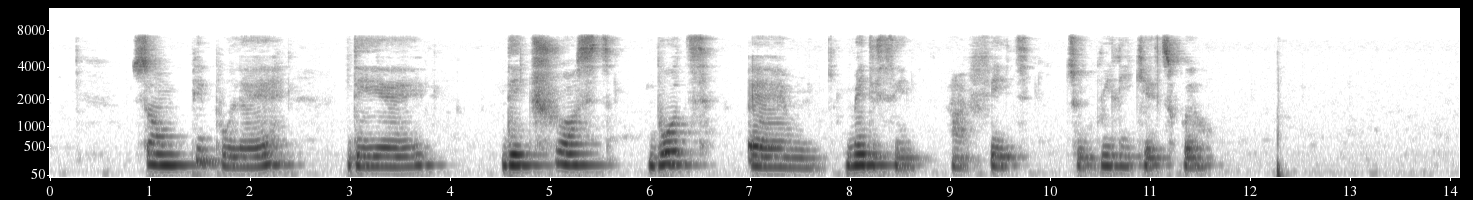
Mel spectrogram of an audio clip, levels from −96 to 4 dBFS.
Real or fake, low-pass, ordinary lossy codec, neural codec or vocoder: real; 7.2 kHz; none; none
